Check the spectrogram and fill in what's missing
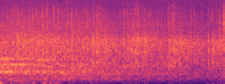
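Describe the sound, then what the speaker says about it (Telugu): A church congregation at a pastors' meeting claps in a short burst that fades within about two seconds, with a voice faintly present. "గట్టిగా చప్పట్లు కొడదాం."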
